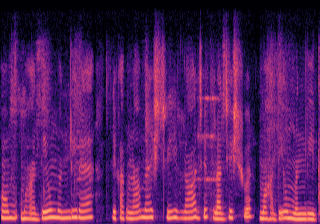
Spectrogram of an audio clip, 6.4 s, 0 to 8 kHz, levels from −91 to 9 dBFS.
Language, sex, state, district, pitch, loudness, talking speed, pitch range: Marwari, female, Rajasthan, Nagaur, 230 Hz, -16 LUFS, 105 wpm, 210-245 Hz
